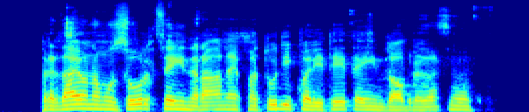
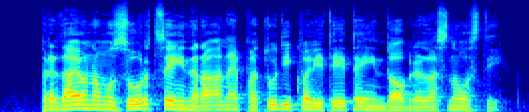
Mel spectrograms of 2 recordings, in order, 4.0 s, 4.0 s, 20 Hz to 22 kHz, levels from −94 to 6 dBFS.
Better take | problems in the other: second | noise reduction (neural mask model Resemble Enhance denoiser)

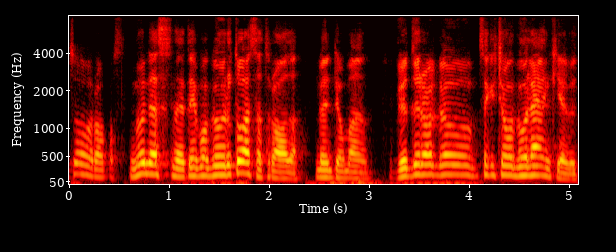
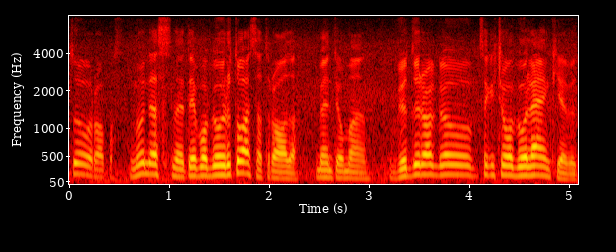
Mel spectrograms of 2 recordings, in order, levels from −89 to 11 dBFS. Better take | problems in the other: second | noise reduction (neural mask model DeepFilterNet 3)

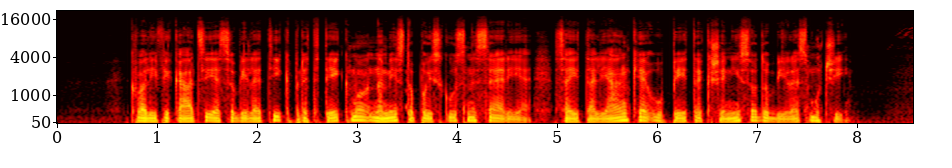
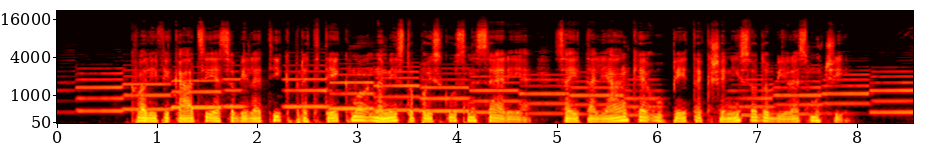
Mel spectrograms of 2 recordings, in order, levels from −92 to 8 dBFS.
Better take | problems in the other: first | noise reduction (classical method log-MMSE)

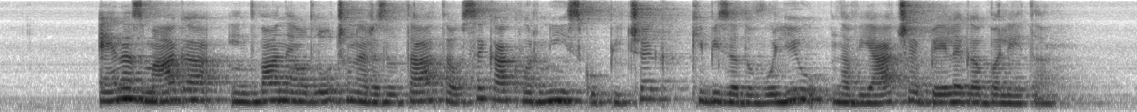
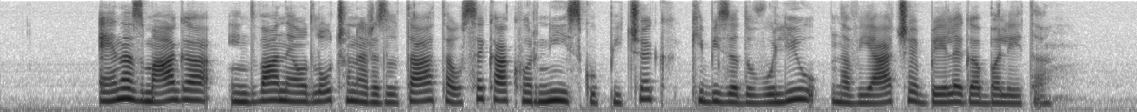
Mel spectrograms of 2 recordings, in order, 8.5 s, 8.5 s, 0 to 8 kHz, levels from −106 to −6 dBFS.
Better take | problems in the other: second | room echo; dies away in 0.8 s

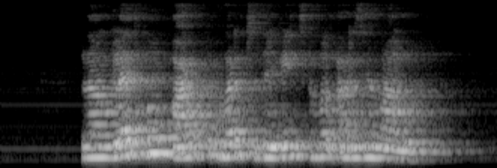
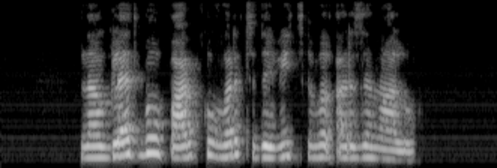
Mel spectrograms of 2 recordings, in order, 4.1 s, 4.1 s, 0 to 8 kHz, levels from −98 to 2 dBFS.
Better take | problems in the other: second | room echo; dies away in 0.8 s

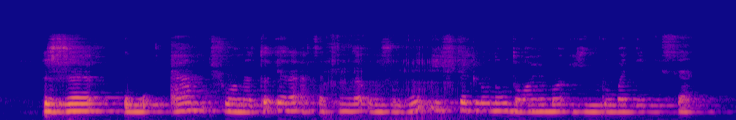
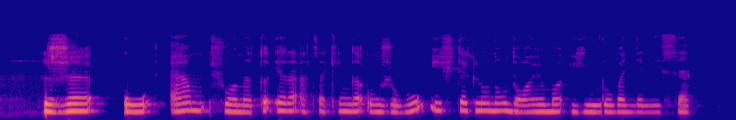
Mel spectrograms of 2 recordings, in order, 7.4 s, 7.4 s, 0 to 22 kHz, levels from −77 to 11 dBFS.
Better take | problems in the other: second | noise reduction (neural separator model SepFormer DNS4)

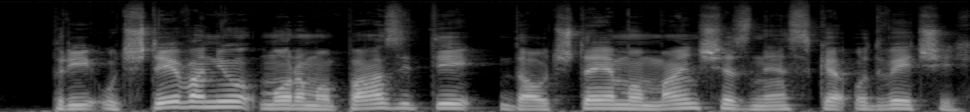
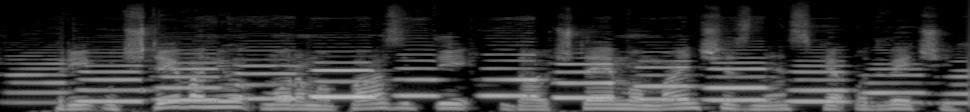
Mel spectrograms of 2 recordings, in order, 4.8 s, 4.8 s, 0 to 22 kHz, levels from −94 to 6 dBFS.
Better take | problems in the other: first | noise reduction (classical method Wiener filter)

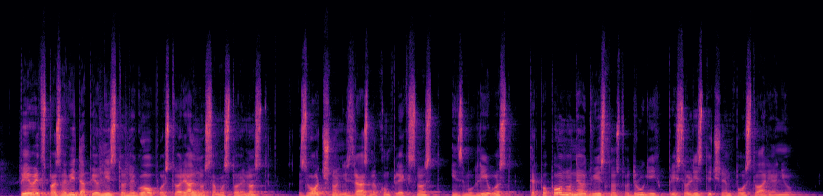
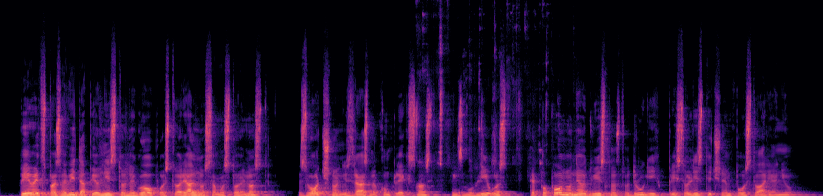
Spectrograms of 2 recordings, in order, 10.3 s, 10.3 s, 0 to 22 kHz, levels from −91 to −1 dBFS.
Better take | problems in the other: first | noise reduction (neural mask model Resemble Enhance denoiser)

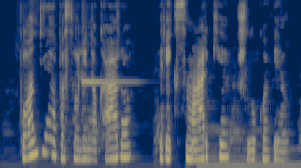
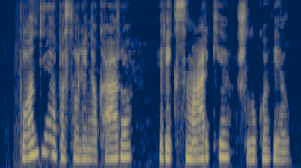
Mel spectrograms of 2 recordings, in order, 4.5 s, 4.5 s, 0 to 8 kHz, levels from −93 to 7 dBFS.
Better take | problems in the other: second | noise reduction (classical method log-MMSE)

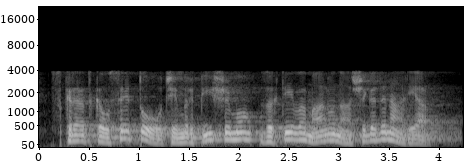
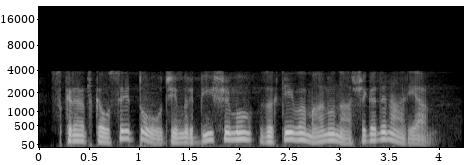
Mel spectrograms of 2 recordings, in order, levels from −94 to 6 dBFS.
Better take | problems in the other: first | noise reduction (neural separator model SepFormer WHAM!)

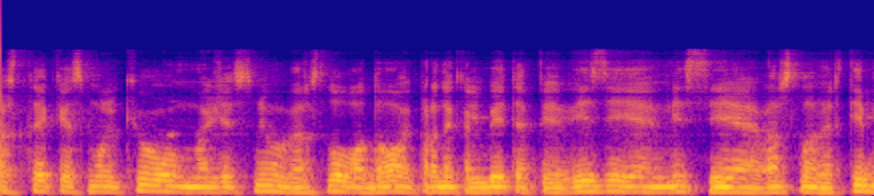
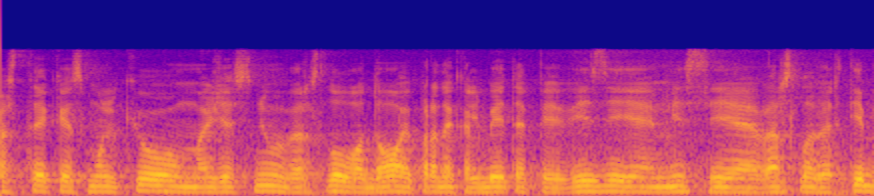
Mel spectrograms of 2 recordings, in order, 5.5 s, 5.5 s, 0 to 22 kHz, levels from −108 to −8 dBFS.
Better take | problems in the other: second | noise reduction (neural mask model DeepFilterNet 3)

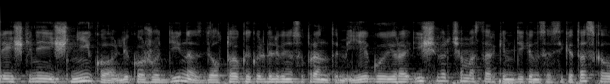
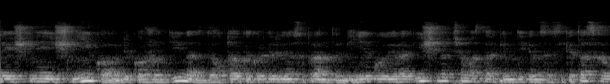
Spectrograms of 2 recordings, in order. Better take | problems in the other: first | room echo; dies away in 0.6 s

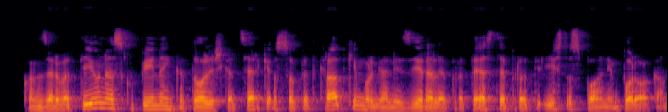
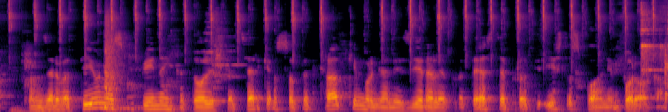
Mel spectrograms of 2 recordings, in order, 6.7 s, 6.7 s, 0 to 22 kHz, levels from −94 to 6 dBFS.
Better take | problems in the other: first | noise reduction (classical method log-MMSE)

